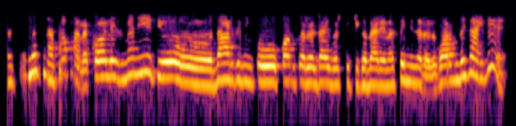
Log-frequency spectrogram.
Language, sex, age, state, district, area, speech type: Nepali, female, 30-45, West Bengal, Kalimpong, rural, conversation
